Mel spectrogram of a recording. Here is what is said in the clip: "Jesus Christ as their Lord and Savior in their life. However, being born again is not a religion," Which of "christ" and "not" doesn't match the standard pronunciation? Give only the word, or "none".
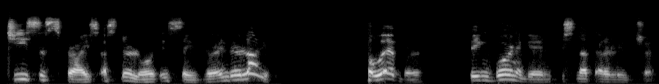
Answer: none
